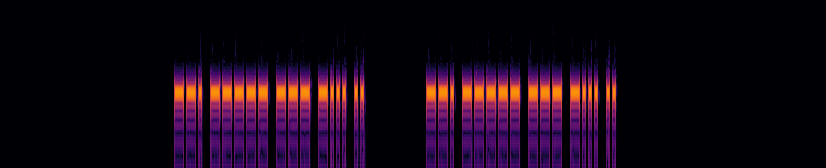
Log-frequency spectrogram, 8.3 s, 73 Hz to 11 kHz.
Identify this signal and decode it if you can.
Morse code, heard as a keyed tone, about 40 wpm, 700 Hz. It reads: G0OBI G0OBI
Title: DXCC-100 Call Signs - 5 Characters - Repeated 2x - 40wpm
